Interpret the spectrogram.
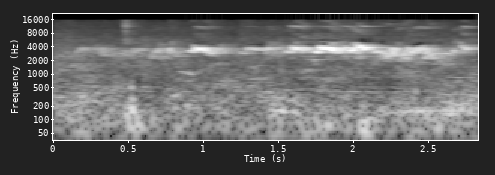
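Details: Caged red-whiskered bulbuls at a Quy Nhơn singing contest on the morning of 21 June 2020 deliver a continuous ribbon of high, clear warbled notes and chirps, with faint crowd noise underneath.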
